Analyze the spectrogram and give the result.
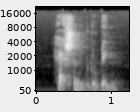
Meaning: bleeding of the brain, brain haemorrhage, intracranial hemorrhage
- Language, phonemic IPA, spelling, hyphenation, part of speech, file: Dutch, /ˈɦɛr.sə(n)ˌblu.dɪŋ/, hersenbloeding, her‧sen‧bloe‧ding, noun, Nl-hersenbloeding.ogg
